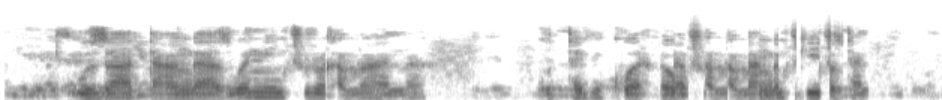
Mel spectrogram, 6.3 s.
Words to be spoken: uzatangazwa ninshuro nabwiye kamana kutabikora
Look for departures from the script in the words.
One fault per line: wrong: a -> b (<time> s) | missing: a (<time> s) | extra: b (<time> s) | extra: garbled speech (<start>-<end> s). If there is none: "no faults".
missing: nabwiye (2.1 s)
extra: garbled speech (4.4-5.8 s)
